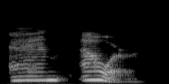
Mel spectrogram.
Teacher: the H at the beginning of the word hour is silent. So the first part that's pronounced has a vowel sound, an hour.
